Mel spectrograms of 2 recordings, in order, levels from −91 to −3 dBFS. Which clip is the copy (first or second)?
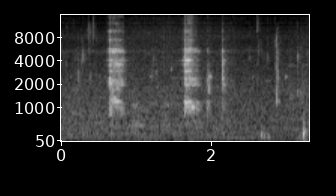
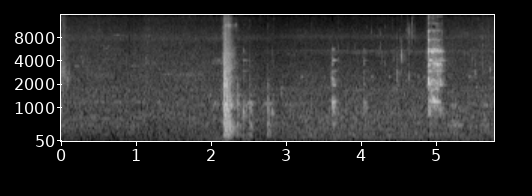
first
